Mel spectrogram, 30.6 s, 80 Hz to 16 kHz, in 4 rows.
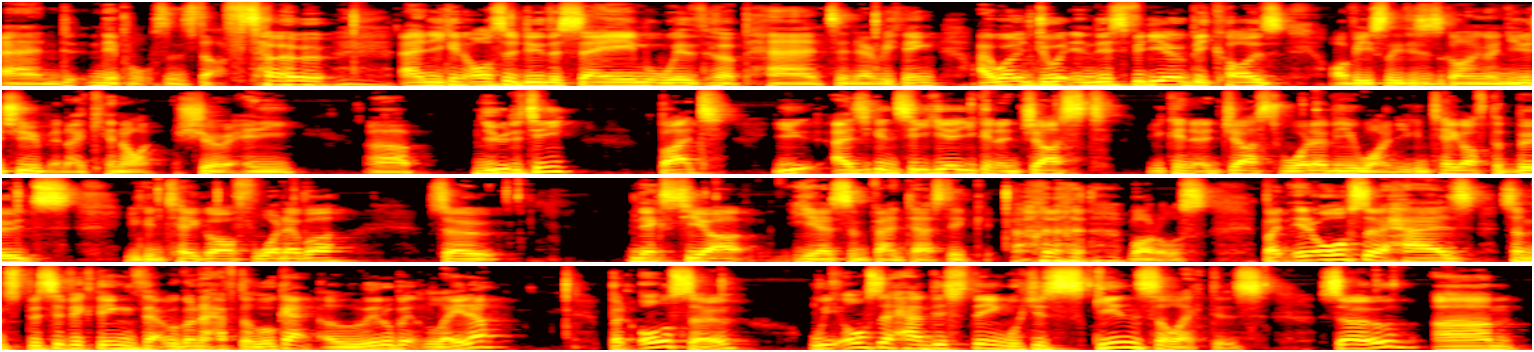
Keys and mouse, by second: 1.8-2.2 middle drag, 2.5-3.5 middle drag, 4.4-5.3 middle drag, 12.3 click, 12.6 click, 14.3 click, 15.4-16.0 shift+middle drag, 16.4-16.7 middle drag, 17.9 click, 18.9 click, 20.3 middle click, 25.8-26.3 middle drag, 26.5-27.1 shift+middle drag, 28.5 click, 29.2 click, 30.0 click.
